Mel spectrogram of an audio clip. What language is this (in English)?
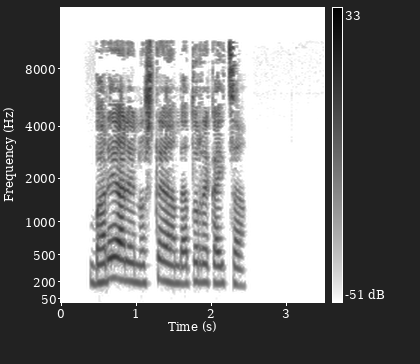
Basque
